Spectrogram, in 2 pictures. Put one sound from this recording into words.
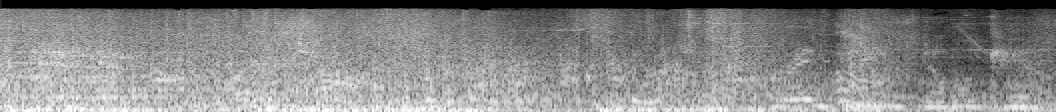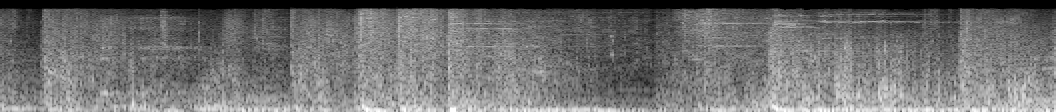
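Spell effects crackle and blast during a video game battle.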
